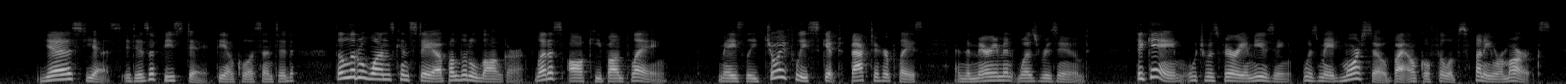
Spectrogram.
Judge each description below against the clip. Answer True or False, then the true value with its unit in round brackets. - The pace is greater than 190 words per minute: True (200 wpm)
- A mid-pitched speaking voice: True (165 Hz)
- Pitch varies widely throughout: True (6.1 semitones)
